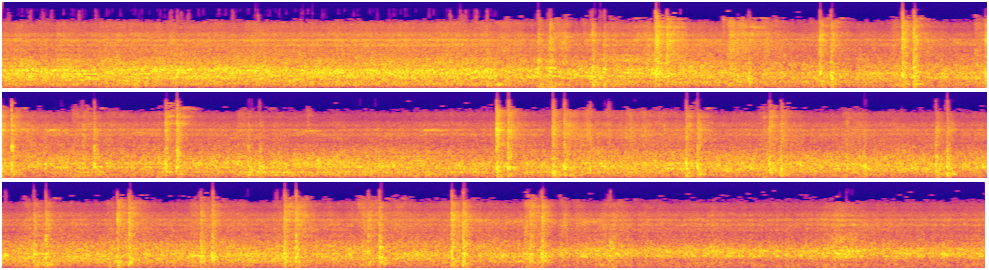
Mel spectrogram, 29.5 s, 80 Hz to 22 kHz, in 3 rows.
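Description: Cabin noise inside a Class 156 diesel multiple unit running at speed: a steady drone of the train on the rails. From about six seconds in, the wheels click over rail joints, often in pairs, with a clickety-clack rhythm.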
